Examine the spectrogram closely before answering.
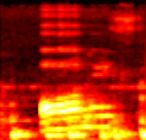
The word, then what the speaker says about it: honest: In this case, you must not pronounce the H. Okay, for example, an hour. An hour. An honest man.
